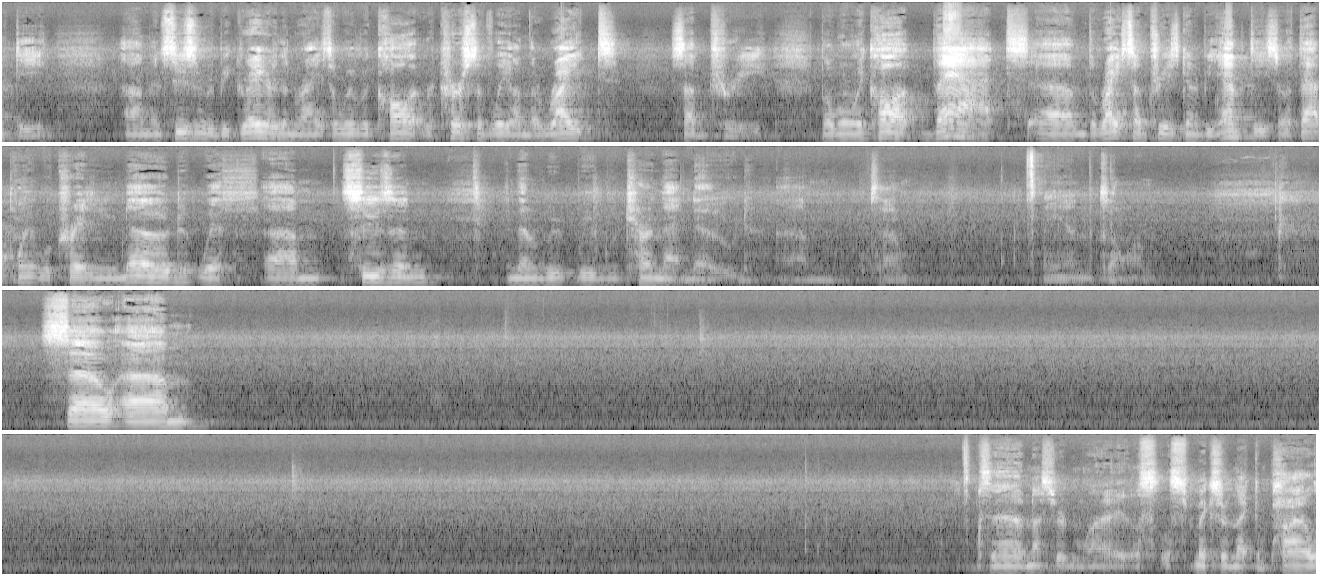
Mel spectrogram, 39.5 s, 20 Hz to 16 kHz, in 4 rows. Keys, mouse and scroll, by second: 0.0-0.3 scroll down 1, 5.2-5.6 scroll up 2, 5.8 scroll up 2, 15.1-15.6 scroll down 2, 16.2-16.5 scroll down 2, 17.4 click, 18.1 ctrl+s, 18.6-19.2 scroll down 2, 19.8-20.2 scroll down 2, 20.9 scroll up 2, 21.7-22.0 scroll down 2, 22.5-22.8 scroll down 2, 23.0-23.7 scroll down 4, 31.4-31.8 scroll up 2, 35.7 click, 38.0 click.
